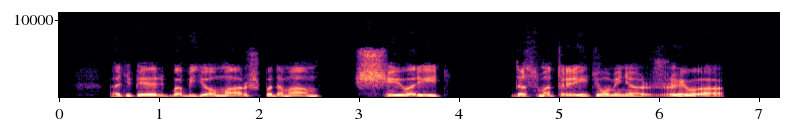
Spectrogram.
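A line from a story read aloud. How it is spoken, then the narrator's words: Encouraging, jaunty shout. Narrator (Russian): крикнул он подбодряющим, молодцеватым голосом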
